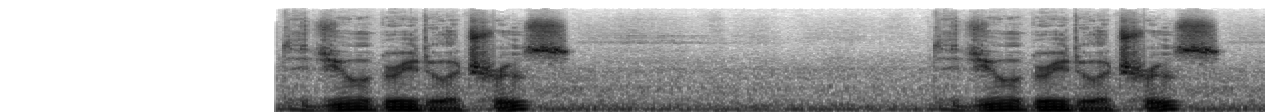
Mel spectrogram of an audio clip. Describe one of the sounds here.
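A man asks a question in a low, calm voice.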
